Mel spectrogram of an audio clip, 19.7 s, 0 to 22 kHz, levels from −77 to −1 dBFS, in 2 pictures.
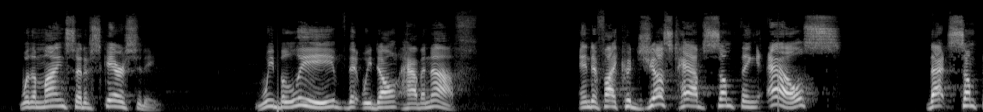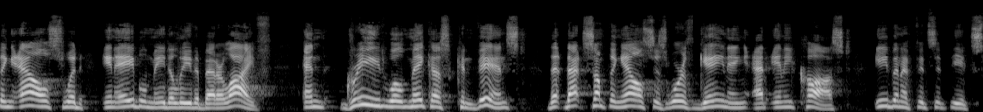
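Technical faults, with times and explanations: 2.78 s and 7.79 s, gap between chunks: the speech drops out twice, each time as a brief hole of about 6.5 ms with abrupt edges, exactly 5.0 s apart. This is silence inserted where separately delivered or stored blocks of audio meet, consistent with 5-second chunks and each new block starting slightly late, from padding or delayed playback. Nothing is removed from the recording; the flow of sound is simply broken at each join, giving a tiny, sharp-edged interruption.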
